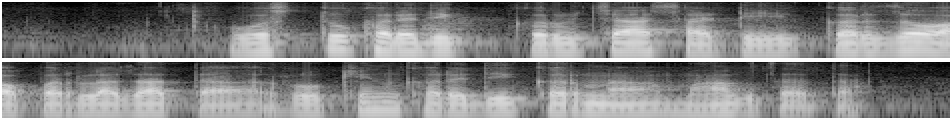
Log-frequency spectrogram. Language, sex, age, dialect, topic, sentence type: Marathi, male, 18-24, Southern Konkan, banking, statement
